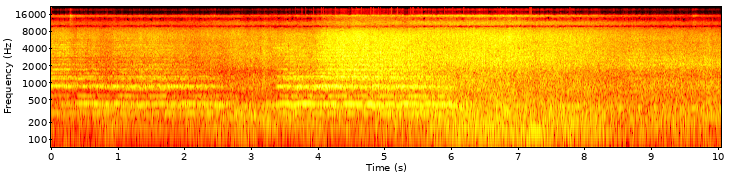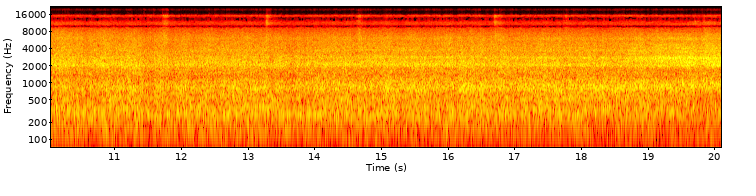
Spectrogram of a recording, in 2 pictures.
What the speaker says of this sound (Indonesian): Kereta api Bima melintas langsung di stasiun Purwosari dengan tujuan akhir di stasiun Jakarta Gambir.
